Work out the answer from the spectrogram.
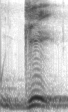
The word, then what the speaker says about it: gay: ठीक है, यानी जब किसी वर्ड में ए के बाद वाई या आई रहे तब उस ए का ए उच्चारण होगा।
